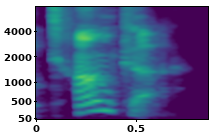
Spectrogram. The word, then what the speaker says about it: Tunka: T-U-N-K-A. – Oh, Tunka.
